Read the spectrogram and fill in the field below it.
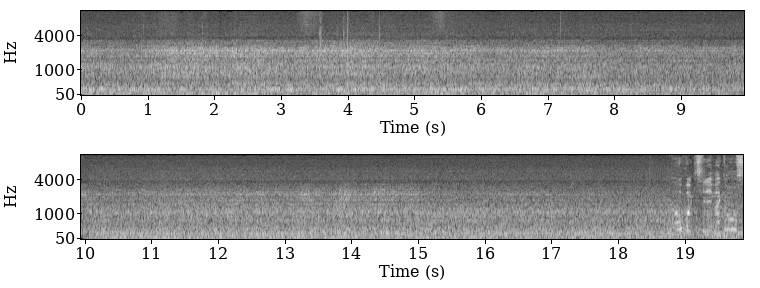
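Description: A car's engine and tyres hum steadily on the road.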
